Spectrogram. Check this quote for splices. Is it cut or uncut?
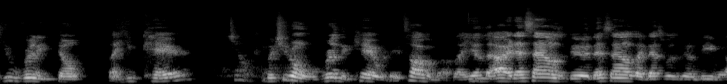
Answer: uncut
